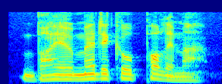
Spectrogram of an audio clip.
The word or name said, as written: biomedical polymer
